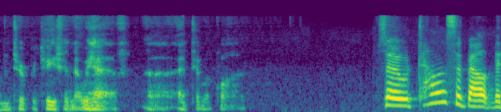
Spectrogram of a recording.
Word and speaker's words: Timucuan: Mukambo is also a term to utilize to identify that tribal group, and so there are various pronunciations, Timucuan or Timucuan, you also hear as well.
